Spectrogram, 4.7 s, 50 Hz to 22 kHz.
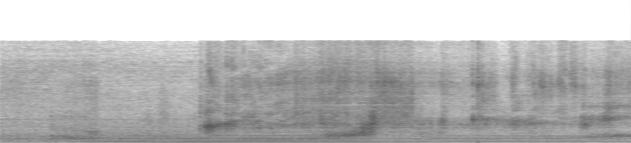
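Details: A 23-year-old man with Duchenne muscular dystrophy on a mechanical cough assist machine to clear his lungs: a steady whir with rushing air pushed in and pulled out, and voices prompting him to take a deep breath.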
